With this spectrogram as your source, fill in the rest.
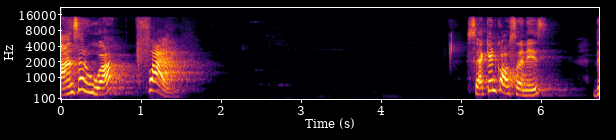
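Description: A woman speaks clearly and with animation into a close microphone, pausing between phrases.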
